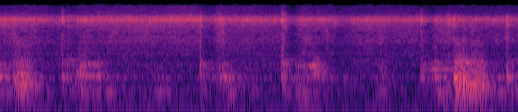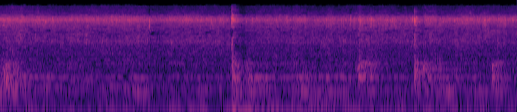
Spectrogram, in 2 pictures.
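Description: Chopped onion frying in hot oil with whole cumin and dry red chilli, alongside potato and Kashmiri chilli powder, a steady close sizzle with occasional stirring scrapes and taps of a utensil in the pan.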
